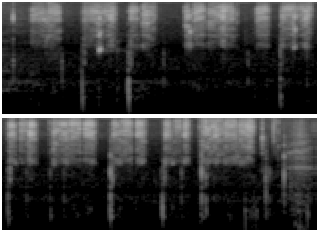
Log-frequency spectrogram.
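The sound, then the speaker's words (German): Handwriting on paper, faint scratchy strokes of a pen coming in short irregular bursts separated by brief pauses, quiet and with no voices over it. “Und schreibe daher:”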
